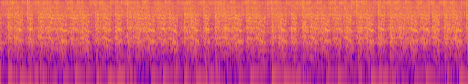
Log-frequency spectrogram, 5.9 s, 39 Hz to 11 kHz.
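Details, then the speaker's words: Home-built V8 trike, hot restart after a no-spark wiring fault was fixed and possible leftover oil in a cylinder: loose, uneven chuffing just over two beats a second, running lumpy; earlier puffs unexplained, head gasket suspected but unconfirmed. "huh start is hot genius okay I gotta figure it out it was a wiring issue I had no spark not sure what those puffs were from earlier"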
